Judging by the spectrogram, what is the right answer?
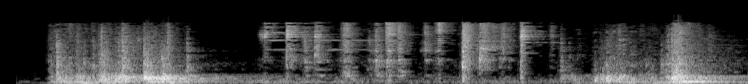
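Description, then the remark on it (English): A kitchen drawer under the oven slides open with a long rumbling scrape, followed by several clattering knocks and clinks of a big pot being pulled out, then another sliding rumble as the drawer closes. “And do you know where the big pot is? It's in the drawer under the oven.”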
